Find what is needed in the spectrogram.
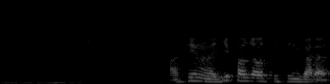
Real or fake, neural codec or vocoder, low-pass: real; none; 3.6 kHz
